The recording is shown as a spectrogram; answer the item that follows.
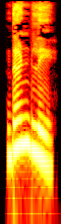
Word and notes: ದಂಡ್ಲೆ: Kannada

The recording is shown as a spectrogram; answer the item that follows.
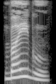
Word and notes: ಬೈಗು: Kannada

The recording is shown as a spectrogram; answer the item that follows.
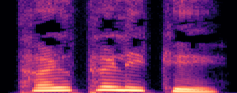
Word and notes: ಥಳಥಳಿಕೆ: thaḷa thaḷike

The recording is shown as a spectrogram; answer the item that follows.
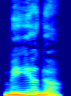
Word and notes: ಬ್ಯಾಗು: byāgu

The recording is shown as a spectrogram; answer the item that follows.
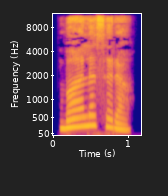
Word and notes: ಬಾಲಸರ: bāla sara

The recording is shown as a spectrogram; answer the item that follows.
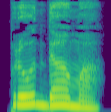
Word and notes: ಪ್ರೋದ್ದಾಮ: prōddāma

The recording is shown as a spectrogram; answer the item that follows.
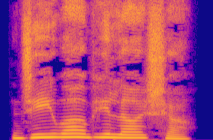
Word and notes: ಜೀವಾಭಿಲಾಷ: kannada

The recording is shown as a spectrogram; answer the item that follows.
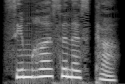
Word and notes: ಸಿಂಹಾಸನಸ್ಥ: simhāsanastha

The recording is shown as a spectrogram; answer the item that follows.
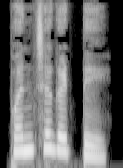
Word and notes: ಪಂಚಗೌಡ: panca gauḍa

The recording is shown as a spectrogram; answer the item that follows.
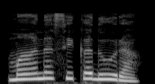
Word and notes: ಮಾನಸಿಕದೂರ: mānasika dūra

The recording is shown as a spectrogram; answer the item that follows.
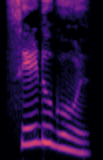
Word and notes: ಸಿಡಿಗೊಳ್ಳು: siḍigoḷḷu

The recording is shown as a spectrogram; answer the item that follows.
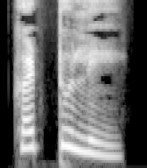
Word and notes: ಕಟ್ಟುಲಿ: kannada

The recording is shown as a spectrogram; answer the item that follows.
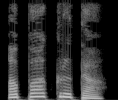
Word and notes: ಅಪಕೃತ: apakřta

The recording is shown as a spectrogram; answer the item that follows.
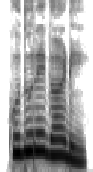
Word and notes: ಖುದ್ರಗೇಡಿ: Kannada

